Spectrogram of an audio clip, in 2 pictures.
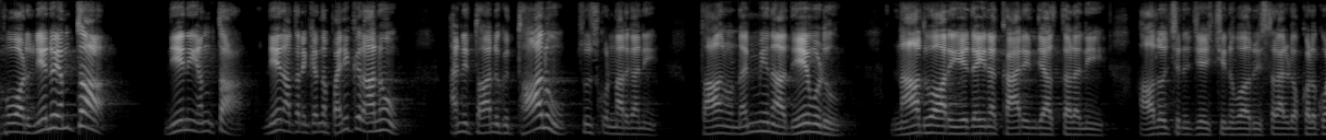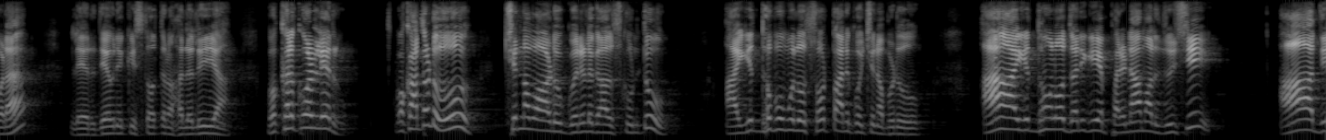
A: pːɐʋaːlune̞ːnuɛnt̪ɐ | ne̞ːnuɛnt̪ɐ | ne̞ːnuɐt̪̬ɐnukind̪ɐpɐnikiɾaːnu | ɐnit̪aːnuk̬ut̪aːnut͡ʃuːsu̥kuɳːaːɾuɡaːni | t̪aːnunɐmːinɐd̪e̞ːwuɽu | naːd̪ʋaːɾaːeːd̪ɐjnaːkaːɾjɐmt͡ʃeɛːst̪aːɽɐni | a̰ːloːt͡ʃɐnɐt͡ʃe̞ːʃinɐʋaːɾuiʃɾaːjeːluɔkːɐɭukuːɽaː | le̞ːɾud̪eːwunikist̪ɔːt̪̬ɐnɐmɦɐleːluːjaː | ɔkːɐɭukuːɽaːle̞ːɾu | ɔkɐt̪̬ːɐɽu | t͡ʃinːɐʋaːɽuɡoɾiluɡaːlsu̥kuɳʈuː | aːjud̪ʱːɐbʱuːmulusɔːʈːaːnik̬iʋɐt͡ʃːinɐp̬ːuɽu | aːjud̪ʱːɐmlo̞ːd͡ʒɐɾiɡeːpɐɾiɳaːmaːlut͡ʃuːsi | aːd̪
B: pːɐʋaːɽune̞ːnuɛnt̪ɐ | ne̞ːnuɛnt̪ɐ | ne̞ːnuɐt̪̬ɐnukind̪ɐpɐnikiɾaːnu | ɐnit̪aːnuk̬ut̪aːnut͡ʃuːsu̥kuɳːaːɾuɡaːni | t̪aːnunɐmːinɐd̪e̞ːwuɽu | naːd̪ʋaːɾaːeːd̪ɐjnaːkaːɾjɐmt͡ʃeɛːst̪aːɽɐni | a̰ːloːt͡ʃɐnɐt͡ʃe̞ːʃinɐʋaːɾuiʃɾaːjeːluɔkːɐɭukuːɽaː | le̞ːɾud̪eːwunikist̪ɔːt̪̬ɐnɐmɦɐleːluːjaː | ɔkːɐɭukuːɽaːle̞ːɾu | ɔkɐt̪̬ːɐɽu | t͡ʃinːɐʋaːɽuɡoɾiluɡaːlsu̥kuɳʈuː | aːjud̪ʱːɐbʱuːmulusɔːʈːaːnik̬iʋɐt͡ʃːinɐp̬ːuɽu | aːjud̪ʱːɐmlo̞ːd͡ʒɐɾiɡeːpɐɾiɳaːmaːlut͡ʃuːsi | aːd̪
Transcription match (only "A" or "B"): B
